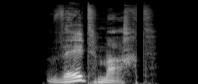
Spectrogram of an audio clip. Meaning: world power
- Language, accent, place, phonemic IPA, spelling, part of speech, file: German, Germany, Berlin, /vɛltˌmaxt/, Weltmacht, noun, De-Weltmacht.ogg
